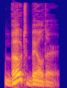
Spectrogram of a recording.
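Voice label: "boatbuilder", British English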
